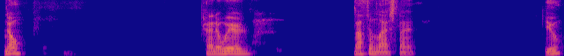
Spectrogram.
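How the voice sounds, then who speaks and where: A man plays a laid-back charmer with folksy manners and some menace under them. His pitch is average for a man. It is delivered as a table read. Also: steady tone, drawn-out words, dark tone. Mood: guarded.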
